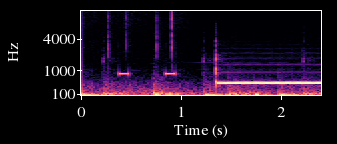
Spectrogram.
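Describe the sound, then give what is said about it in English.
Two short keypad beeps sound as a telephone number is dialed, followed by a steady continuous line tone that holds to the end over a low background hum. “I dialed the number for him.”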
